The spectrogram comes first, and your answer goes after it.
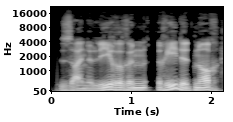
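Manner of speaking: usual speaking voice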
